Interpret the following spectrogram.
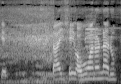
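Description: A road vehicle passing close by: a rush of noise that swells over about the first second and carries on under a man's voice.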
